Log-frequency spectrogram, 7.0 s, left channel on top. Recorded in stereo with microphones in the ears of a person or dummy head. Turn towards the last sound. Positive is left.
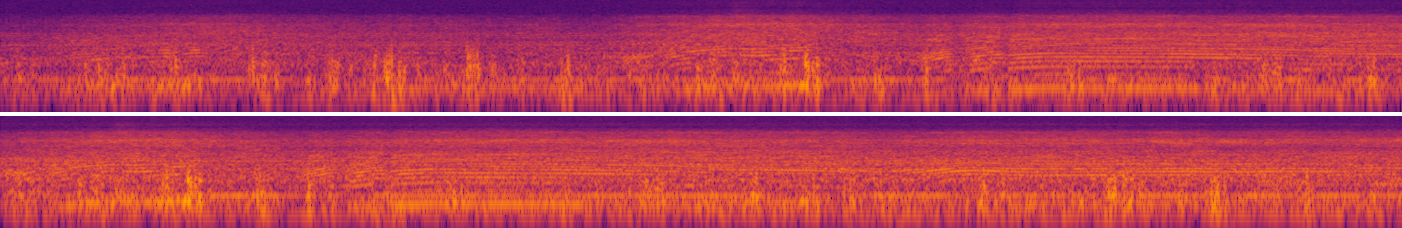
No sound to turn to.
